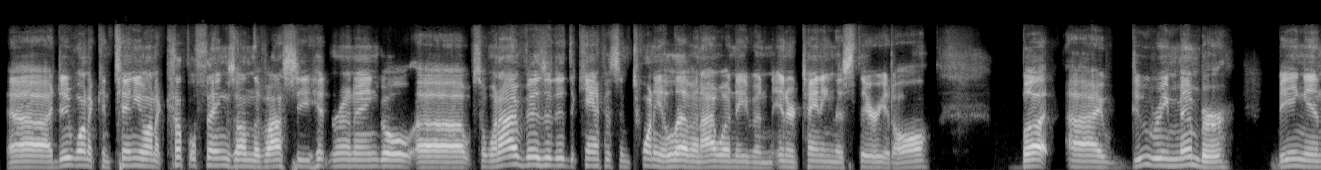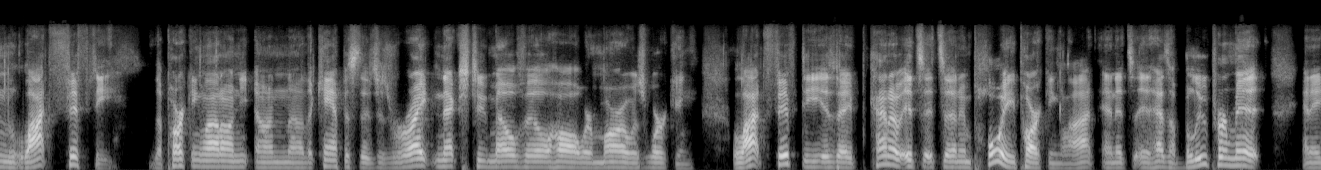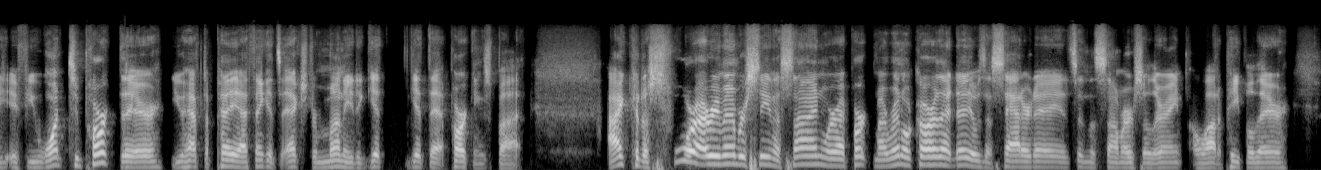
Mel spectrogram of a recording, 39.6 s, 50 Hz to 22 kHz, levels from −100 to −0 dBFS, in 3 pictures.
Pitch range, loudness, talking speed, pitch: 120-155 Hz, -24 LUFS, 205 wpm, 135 Hz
